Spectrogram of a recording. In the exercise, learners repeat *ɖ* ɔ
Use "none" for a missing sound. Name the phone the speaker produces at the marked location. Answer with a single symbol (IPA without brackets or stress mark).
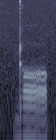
ɖ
